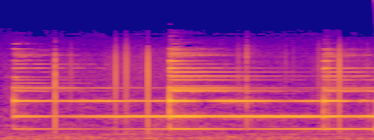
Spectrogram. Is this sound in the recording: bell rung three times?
yes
